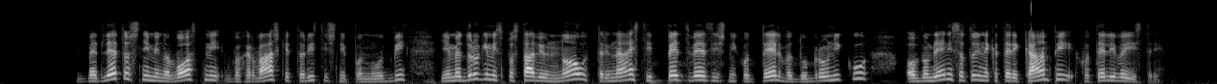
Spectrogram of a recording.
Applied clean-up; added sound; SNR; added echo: neural mask model DeepFilterNet 3.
